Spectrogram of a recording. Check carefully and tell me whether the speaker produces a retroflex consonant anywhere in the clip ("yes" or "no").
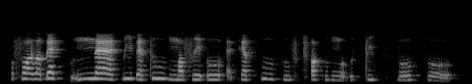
no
